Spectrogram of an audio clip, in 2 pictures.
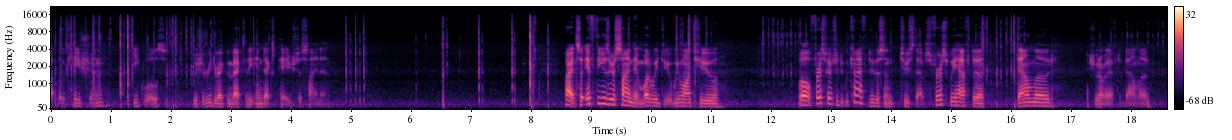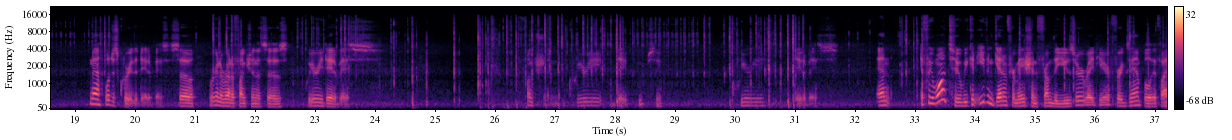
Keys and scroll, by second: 6.6 super+].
